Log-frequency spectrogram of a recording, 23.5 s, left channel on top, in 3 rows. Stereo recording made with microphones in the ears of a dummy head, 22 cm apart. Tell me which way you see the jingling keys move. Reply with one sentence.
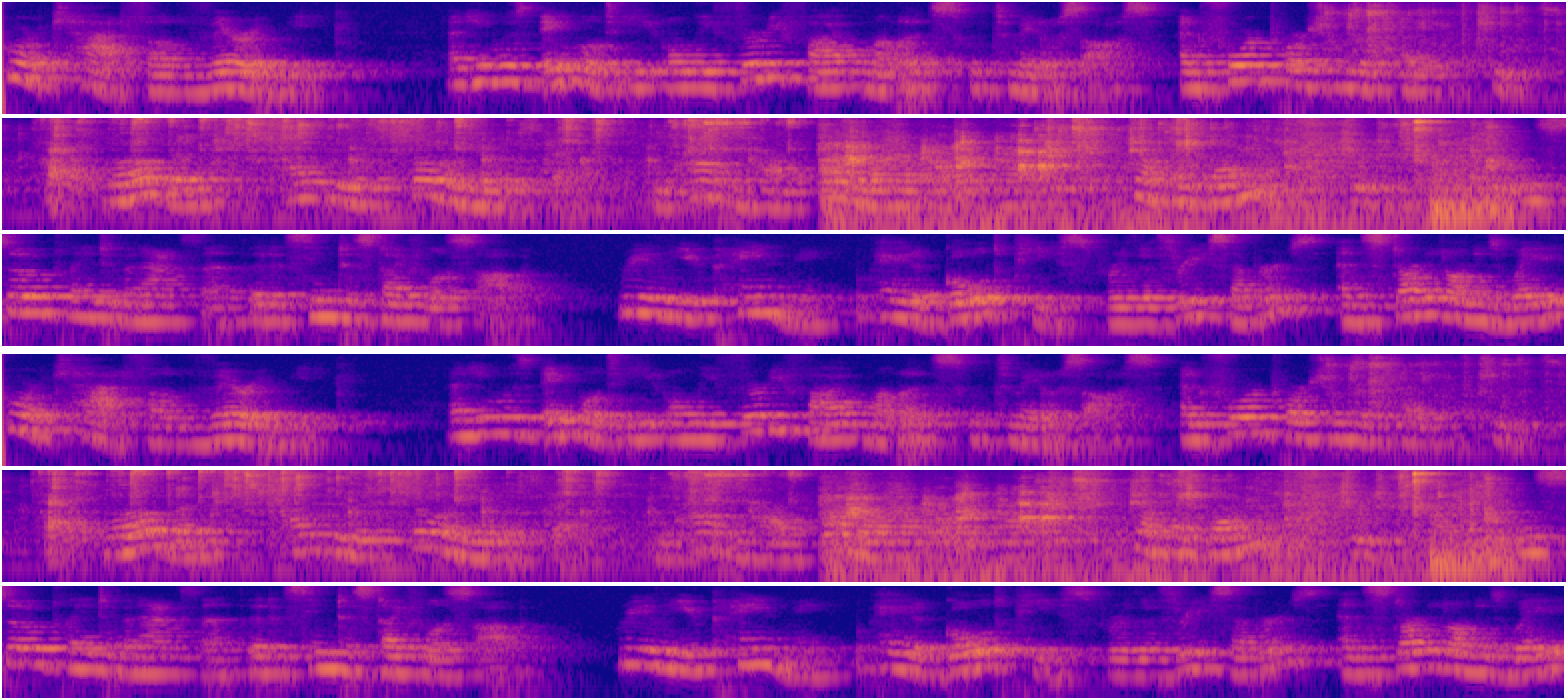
You can hear the jingling keys go left and come back.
